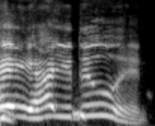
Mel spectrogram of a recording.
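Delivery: high-pitched, eager mock hello; excited greeting. Instant friendliness on meeting fellow Southerner.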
